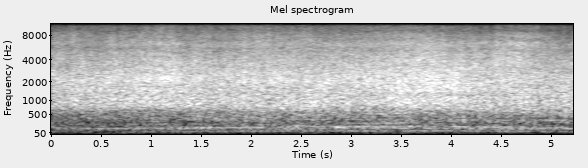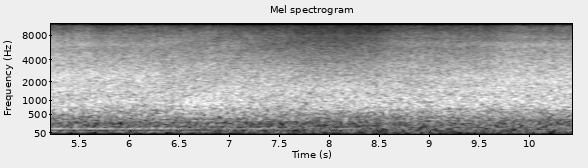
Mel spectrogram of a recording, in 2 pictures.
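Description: Steady hiss of distant road traffic, tyres on a wet, snowy road, with a faint low engine hum in the first few seconds.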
